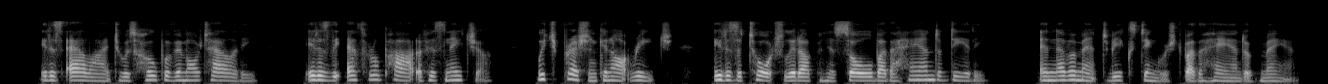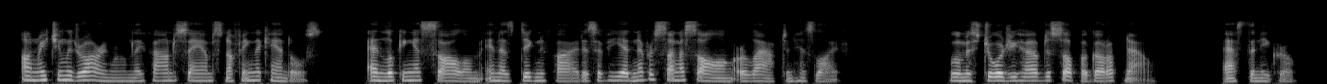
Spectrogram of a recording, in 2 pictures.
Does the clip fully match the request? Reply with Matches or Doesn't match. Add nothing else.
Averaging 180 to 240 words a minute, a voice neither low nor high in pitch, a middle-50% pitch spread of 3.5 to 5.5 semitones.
Doesn't match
